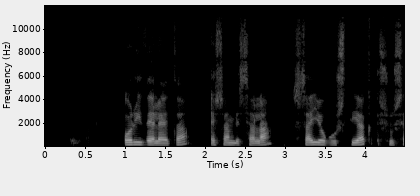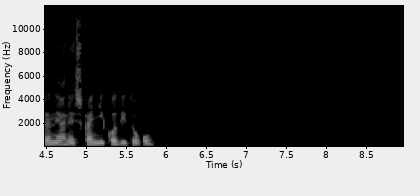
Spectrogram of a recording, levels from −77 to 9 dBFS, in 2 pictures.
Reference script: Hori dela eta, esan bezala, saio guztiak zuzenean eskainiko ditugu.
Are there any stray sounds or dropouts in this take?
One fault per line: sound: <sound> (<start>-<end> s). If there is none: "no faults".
no faults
